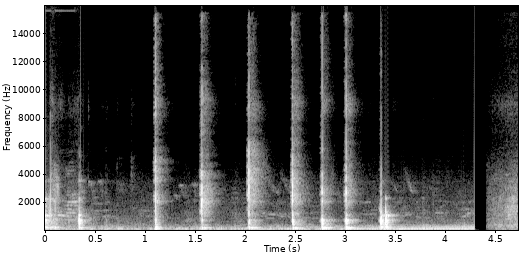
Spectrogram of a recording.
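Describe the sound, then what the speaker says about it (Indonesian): A stone pestle grinding shallots, garlic, red chili, shrimp paste, palm sugar and tamarind strikes the mortar in about ten sharp, evenly spaced knocks, moderately loud and close, with faint scraping between them. "bawang merah, bawang putih sama cabai merah, terasi sama gula merah sama asam, diulek-ulek sampai halus"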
